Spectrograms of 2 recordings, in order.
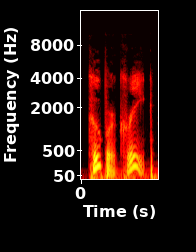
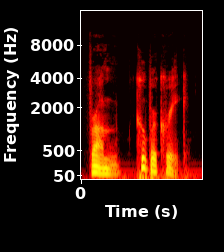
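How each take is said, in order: First: Surprised echo. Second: Said in the usual way. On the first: A narrator's reading. Bill surprised at the town.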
